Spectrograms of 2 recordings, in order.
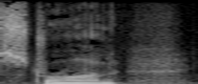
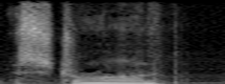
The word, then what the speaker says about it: Strachan: By the way, if you go and look for the book, his last name is spelled S-T-R-A-C-H-A-N, pronounced Strawn, Hugh Strawn.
